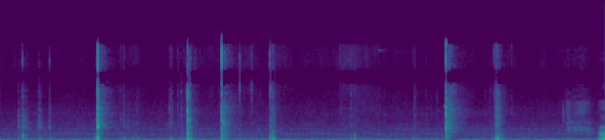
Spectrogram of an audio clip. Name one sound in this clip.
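A plastic disc case clicks and clacks as it is handled.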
